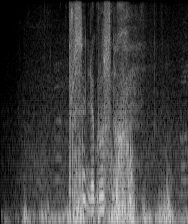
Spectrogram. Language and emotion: Russian, sad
